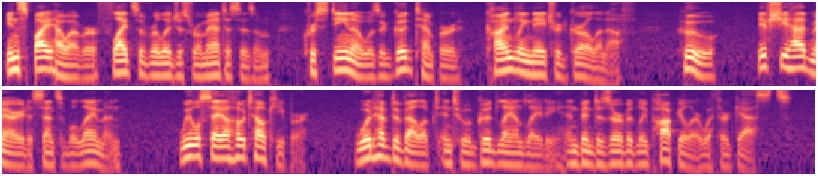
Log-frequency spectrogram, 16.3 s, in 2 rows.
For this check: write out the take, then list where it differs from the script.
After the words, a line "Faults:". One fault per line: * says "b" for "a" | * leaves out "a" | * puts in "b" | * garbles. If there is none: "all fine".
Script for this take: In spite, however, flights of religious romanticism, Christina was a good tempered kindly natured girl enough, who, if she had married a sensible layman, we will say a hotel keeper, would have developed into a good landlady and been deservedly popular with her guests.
In spite, however, flights of religious romanticism, Christina was a good tempered kindly natured girl enough, who, if she had married a sensible layman, we will say a hotel keeper, would have developed into a good landlady and been deservedly popular with her guests.
Faults:
all fine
